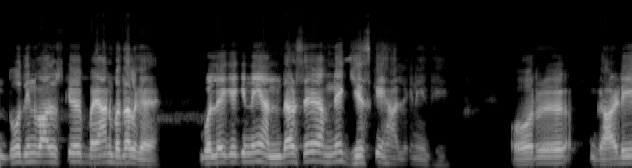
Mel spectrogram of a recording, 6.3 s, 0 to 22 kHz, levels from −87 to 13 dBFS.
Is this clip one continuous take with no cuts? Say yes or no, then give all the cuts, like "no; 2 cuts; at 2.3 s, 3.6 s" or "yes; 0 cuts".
no; 1 cut; at 4.2 s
